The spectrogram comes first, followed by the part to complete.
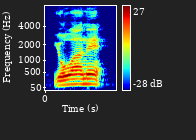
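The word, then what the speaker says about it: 弱音: 그래서 발음 또한 요한에, 요한에.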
